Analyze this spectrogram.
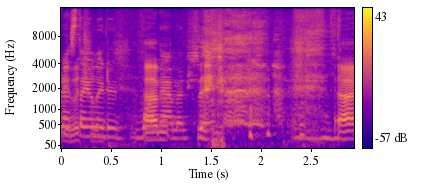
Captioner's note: laughing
